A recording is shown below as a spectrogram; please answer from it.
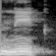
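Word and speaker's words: know: तो ये हो गया नेक एंड के इसको पढ़ेंगे ने उसी तरह ये है के एन ओ व ठीक है इसमें के साइलेंट हो जाएगा और इसको हम करेंगे नो क्या पढ़ेंगे नो ठीक है ना यहां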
